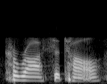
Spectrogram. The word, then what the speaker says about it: chirositol: It's spelled C-H-I-R-O-S-I-T-O-L, Kerecitol.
